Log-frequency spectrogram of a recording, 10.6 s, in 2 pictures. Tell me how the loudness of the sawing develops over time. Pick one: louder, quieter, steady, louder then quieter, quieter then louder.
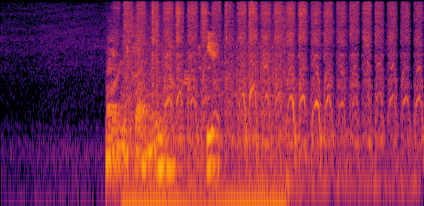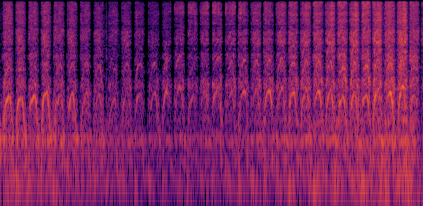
quieter then louder.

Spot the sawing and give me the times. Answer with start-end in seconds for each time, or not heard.
1.4-10.5.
